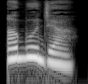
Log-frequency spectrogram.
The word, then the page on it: ಅಭಿಜೆ: kannada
